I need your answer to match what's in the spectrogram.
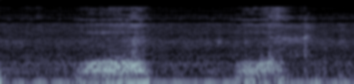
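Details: A sleeping adult man, a father, gives two loud, low, rattling snores on inhalation over steady background noise; snoring.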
